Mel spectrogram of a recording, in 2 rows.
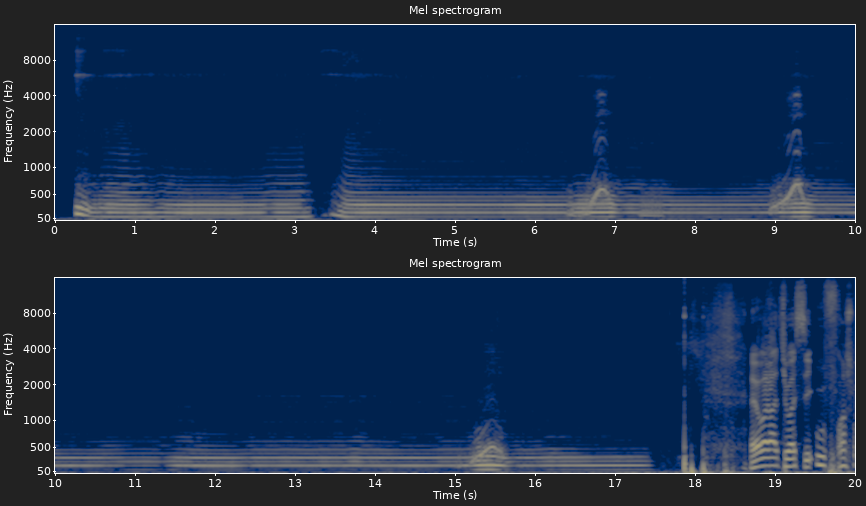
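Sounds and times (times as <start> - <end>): didgeridoo low drone: 0.3 - 17.5
didgeridoo rising whoops: 6.4 - 17.5.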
